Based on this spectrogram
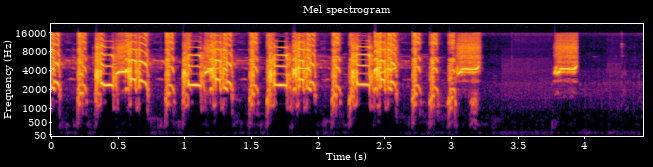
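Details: Grey francolin, known locally as teetar or gora teetar, calling: loud, harsh, squawky notes delivered in rapid rhythmic bursts for about three seconds, then a brief pause and one more short, high note.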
